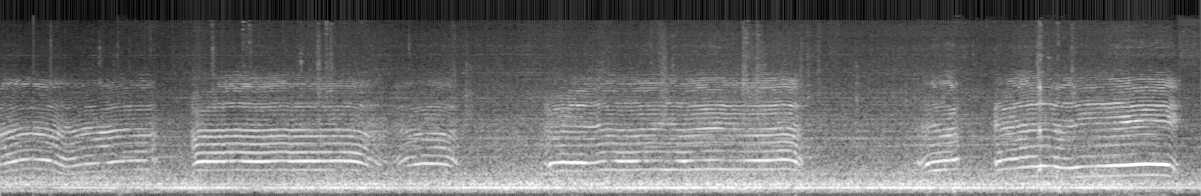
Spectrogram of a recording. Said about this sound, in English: So the court was played a recording of Johnny Depp howling like an animal. On the plane? On the plane. Yeah. He was screaming at Amber Heard, accusing her of cheating on him with James Franco. And then the noise, here's the noise.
